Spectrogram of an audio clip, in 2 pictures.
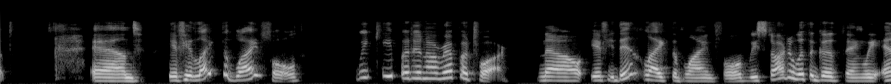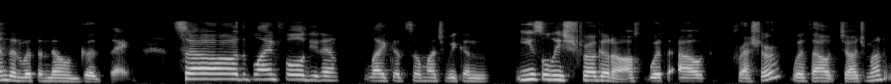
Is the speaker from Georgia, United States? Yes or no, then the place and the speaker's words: no; San Francisco, California, United States; I'm from San Francisco and we're known for our bread.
